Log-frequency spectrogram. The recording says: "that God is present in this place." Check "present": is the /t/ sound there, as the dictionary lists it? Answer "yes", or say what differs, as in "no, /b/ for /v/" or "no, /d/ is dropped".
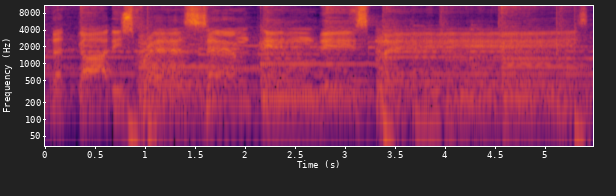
yes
